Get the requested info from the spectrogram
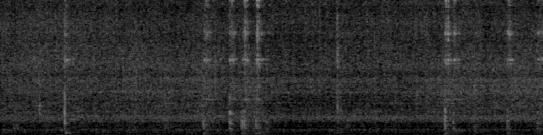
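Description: Wooden spoon stirring sautéing chopped spinach in a non-stick pot, with several light clicks of the spoon against the pot scattered through the stirring, over a steady low hum.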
